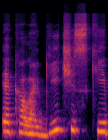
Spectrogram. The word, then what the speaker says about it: экологические: And in the brackets we will write экологические проблемы. Ecological problems, right? Экологические, ударение на букву Е, и, проблемы.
